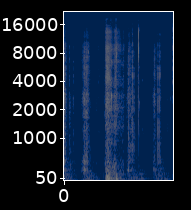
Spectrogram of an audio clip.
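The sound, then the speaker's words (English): Crunching of Tapatio-flavored Doritos tortilla chips being chewed: several crisp, irregular bursts of crackle, the strongest near the middle, all fairly quiet with no talking. “We just had a handful of Tapatio Doritos,”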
